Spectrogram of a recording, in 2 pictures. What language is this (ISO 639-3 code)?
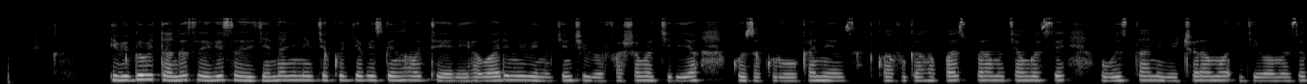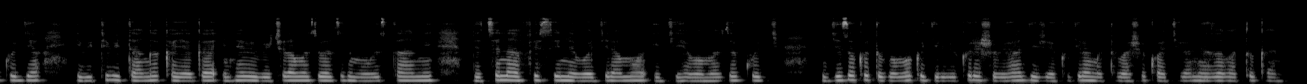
kin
